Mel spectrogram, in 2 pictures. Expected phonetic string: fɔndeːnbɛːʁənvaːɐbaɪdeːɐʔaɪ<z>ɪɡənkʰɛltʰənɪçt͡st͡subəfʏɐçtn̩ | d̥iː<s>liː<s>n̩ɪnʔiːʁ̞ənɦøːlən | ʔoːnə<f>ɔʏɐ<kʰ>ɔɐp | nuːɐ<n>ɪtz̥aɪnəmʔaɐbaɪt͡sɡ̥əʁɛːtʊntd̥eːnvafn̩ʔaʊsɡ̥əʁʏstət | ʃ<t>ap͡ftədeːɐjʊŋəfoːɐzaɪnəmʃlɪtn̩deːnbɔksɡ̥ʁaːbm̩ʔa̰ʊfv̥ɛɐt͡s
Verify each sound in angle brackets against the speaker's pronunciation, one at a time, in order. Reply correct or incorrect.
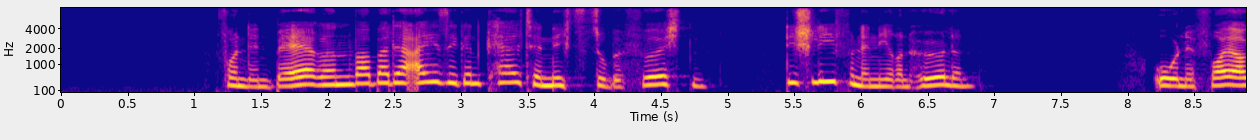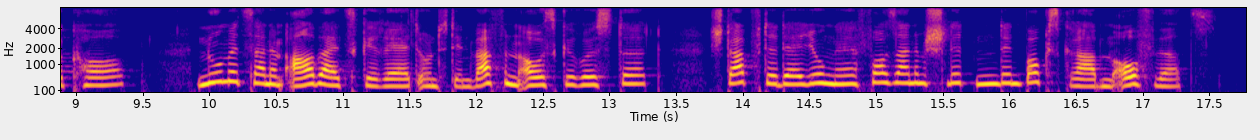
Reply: correct, incorrect, incorrect, correct, correct, incorrect, correct

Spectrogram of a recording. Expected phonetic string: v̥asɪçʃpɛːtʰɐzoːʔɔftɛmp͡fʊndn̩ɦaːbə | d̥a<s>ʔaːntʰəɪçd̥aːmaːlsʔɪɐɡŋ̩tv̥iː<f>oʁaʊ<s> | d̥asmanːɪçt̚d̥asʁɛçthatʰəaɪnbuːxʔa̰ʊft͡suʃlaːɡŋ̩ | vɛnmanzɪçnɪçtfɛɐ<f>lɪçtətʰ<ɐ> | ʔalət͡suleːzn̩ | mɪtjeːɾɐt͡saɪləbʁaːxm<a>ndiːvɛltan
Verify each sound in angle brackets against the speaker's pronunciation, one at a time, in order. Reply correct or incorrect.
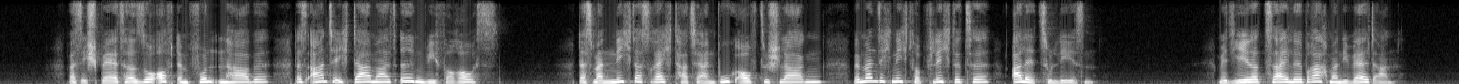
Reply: correct, correct, correct, incorrect, incorrect, correct

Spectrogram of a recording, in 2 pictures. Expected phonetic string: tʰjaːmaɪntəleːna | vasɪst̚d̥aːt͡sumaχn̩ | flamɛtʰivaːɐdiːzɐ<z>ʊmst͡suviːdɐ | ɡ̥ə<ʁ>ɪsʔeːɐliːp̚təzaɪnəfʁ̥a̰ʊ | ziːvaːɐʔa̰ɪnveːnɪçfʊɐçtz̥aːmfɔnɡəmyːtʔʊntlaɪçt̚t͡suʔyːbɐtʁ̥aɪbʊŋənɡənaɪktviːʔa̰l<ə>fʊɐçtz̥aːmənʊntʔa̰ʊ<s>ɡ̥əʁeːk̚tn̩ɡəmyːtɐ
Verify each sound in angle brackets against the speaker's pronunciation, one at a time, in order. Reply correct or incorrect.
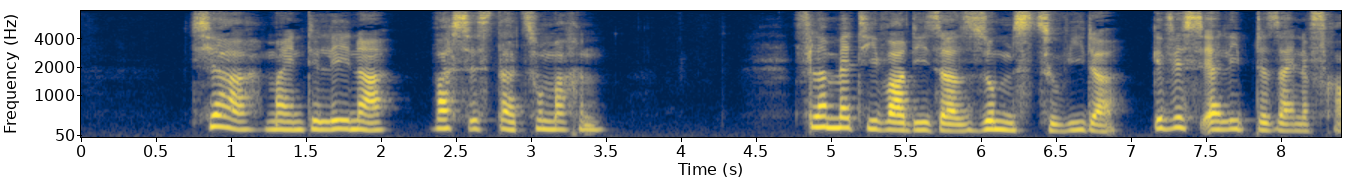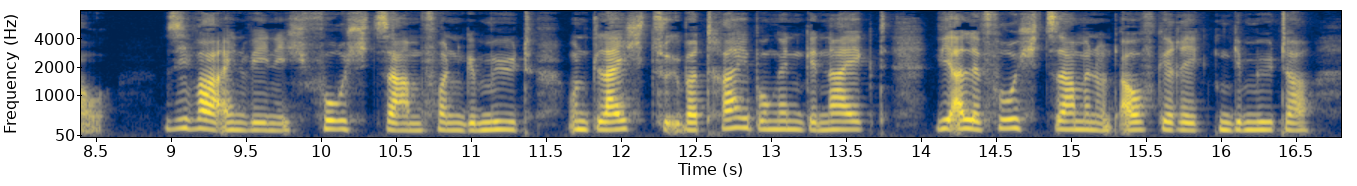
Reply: correct, incorrect, correct, incorrect

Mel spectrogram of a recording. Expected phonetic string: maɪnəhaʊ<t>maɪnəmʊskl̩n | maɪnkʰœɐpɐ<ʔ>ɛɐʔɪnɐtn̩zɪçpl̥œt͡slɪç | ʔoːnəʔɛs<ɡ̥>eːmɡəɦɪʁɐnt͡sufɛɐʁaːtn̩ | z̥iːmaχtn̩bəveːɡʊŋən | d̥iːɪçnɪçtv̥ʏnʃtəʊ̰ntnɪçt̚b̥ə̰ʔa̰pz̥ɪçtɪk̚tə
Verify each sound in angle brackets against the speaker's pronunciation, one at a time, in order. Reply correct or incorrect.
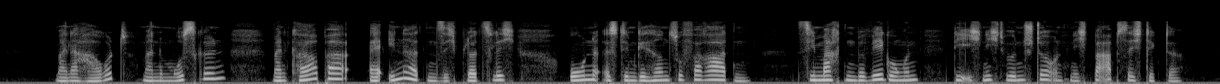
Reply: correct, correct, incorrect

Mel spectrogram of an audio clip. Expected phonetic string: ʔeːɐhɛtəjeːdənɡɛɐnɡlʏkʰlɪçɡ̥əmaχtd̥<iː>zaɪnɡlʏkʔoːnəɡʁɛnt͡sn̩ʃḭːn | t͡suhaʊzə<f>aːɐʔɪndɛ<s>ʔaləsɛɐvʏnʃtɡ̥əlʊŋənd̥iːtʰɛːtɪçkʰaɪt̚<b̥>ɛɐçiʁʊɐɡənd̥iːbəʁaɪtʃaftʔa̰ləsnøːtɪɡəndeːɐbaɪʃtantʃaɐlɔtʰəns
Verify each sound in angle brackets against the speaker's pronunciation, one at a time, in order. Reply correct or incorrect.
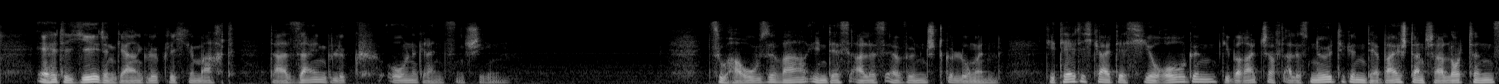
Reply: incorrect, incorrect, correct, incorrect

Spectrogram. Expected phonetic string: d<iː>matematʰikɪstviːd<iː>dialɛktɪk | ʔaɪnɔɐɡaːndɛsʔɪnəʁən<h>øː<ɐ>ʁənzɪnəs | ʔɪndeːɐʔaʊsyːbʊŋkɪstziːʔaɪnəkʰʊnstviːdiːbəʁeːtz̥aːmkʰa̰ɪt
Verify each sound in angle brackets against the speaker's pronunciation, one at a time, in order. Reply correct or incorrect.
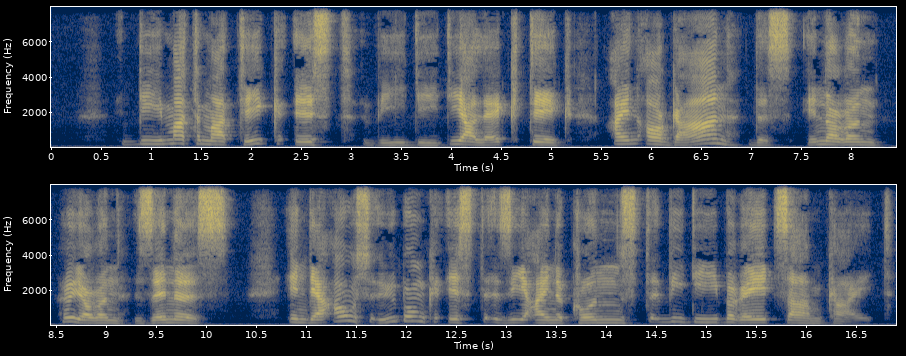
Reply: correct, correct, correct, incorrect

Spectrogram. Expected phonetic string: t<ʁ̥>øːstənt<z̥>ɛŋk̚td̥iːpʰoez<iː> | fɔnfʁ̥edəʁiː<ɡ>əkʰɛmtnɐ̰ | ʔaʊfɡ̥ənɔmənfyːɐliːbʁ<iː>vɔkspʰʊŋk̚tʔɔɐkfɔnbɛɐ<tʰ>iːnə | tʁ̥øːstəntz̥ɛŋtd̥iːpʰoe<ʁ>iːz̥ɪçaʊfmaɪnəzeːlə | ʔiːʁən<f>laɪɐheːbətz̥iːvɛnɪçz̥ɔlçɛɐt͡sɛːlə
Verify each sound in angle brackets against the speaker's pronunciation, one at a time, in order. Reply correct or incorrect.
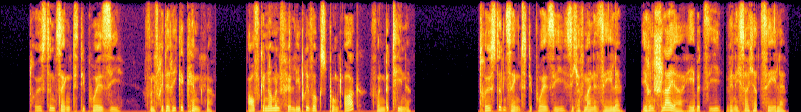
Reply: correct, correct, correct, incorrect, incorrect, correct, incorrect, incorrect

